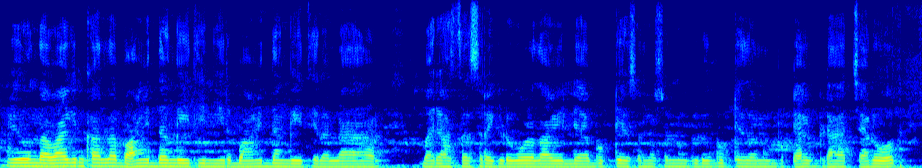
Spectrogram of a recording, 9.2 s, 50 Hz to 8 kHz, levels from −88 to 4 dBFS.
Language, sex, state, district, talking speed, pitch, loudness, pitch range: Kannada, male, Karnataka, Belgaum, 160 wpm, 140 Hz, -35 LUFS, 140-150 Hz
